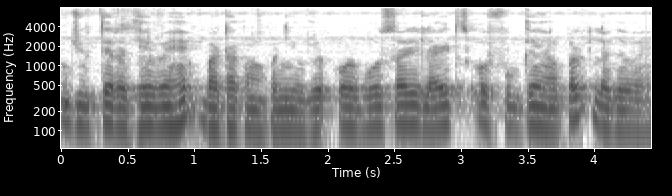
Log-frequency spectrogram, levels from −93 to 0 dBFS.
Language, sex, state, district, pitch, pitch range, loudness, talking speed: Hindi, male, Bihar, Bhagalpur, 115 Hz, 110-120 Hz, -34 LUFS, 255 wpm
